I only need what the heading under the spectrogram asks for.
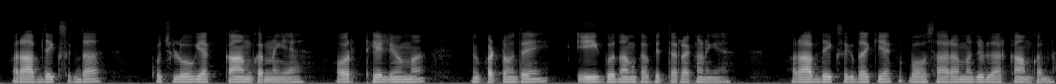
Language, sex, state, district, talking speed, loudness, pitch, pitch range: Garhwali, male, Uttarakhand, Uttarkashi, 180 wpm, -27 LUFS, 115 Hz, 115-120 Hz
